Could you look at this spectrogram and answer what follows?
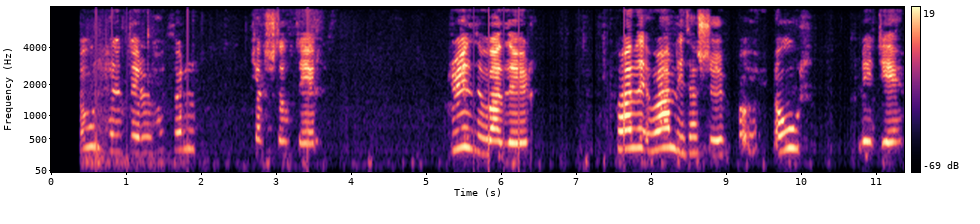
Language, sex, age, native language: Icelandic, female, 12, Icelandic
